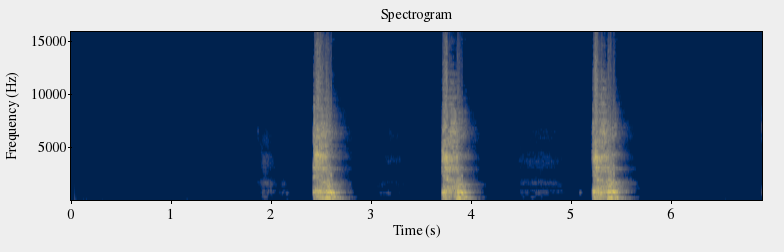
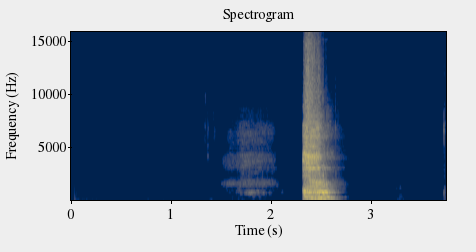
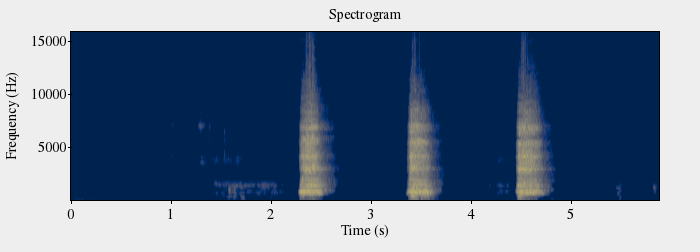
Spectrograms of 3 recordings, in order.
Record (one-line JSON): {"three_cough_length": "6.9 s", "three_cough_amplitude": 32768, "three_cough_signal_mean_std_ratio": 0.3, "cough_length": "3.8 s", "cough_amplitude": 32768, "cough_signal_mean_std_ratio": 0.25, "exhalation_length": "5.9 s", "exhalation_amplitude": 32768, "exhalation_signal_mean_std_ratio": 0.29, "survey_phase": "alpha (2021-03-01 to 2021-08-12)", "age": "45-64", "gender": "Female", "wearing_mask": "No", "symptom_none": true, "smoker_status": "Ex-smoker", "respiratory_condition_asthma": false, "respiratory_condition_other": false, "recruitment_source": "REACT", "submission_delay": "2 days", "covid_test_result": "Negative", "covid_test_method": "RT-qPCR"}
